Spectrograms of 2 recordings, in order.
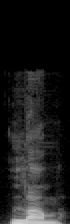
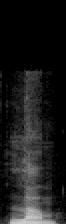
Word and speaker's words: lamb: We pronounce it lamb, lamb. So we know that we do not pronounce the last letter B.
